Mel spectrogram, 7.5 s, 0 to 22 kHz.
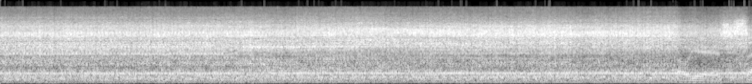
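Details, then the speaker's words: Brand-new Appion G5 Twin refrigerant recovery machine running through its initial run period, with a low-voltage notice on start. A steady, even compressor drone with a constant high tone and no knocks: it runs smoothly and sounds better than the old machine. "good it sound a lot better than my old one it's about time for an upgrade"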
